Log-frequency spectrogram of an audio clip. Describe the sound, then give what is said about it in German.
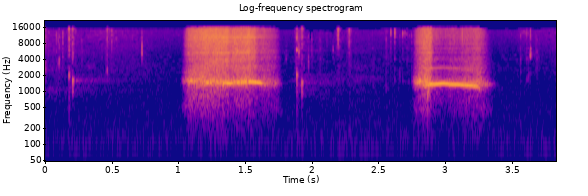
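Two loud two-finger whistles, each a sharp high-pitched blast lasting under a second, breathy and airy around a steady shrill tone, separated by a short silence. “Pfiff auf zwei Fingern.”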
